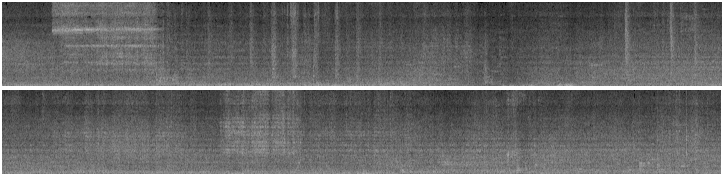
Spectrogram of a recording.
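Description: Container wagons of an intermodal freight train rolling past, a continuous rumble and roar of steel wheels on rail with scattered clicks over rail joints. A high-pitched wheel squeal sounds at the start.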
